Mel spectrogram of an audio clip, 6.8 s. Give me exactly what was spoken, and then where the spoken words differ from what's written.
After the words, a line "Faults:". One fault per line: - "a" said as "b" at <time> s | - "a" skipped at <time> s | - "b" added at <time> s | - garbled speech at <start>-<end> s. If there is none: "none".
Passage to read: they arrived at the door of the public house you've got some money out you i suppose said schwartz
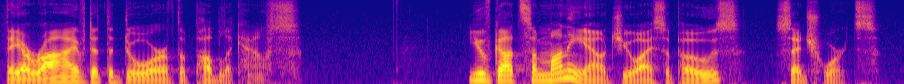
they arrived at the door of the public house you've got some money out you i suppose said schwartz
Faults:
none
